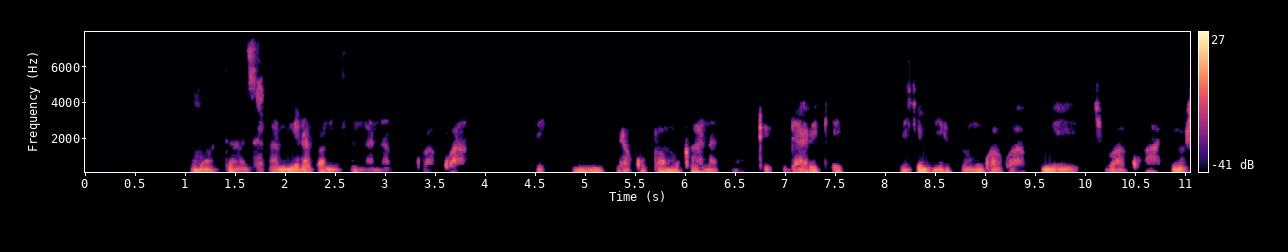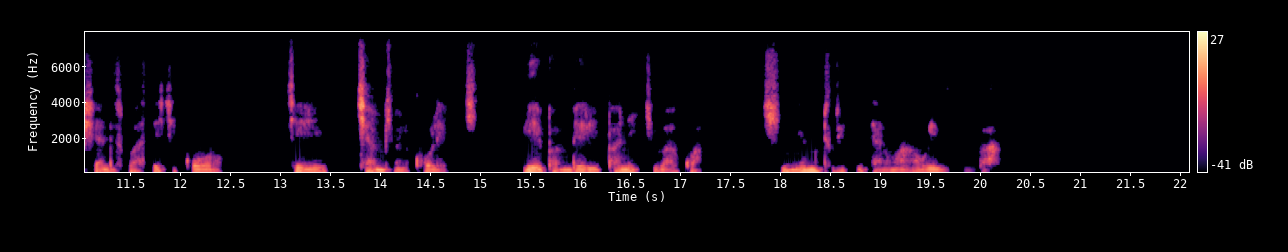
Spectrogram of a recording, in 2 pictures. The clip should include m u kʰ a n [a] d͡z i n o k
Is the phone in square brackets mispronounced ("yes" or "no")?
no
